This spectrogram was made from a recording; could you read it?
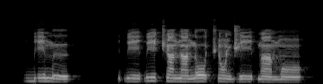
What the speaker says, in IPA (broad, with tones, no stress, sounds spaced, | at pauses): ɡ͡b iː˧ m ɨ˨ | ɓ iː˨ ɓ iː˦ t͡ʃ ã˦ n ã˧ n oː˦ t͡ʃ ɔ̃˧ d͡ʒ iː˨ ɓ ã˨ m ɔ̃˨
